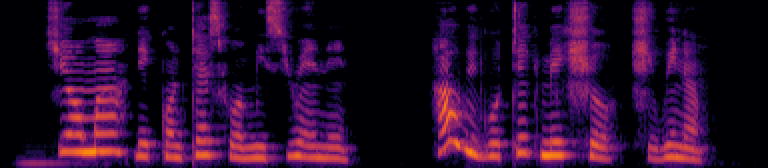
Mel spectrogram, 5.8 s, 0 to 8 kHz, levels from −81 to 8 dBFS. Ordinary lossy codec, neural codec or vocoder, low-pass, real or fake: none; none; none; real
